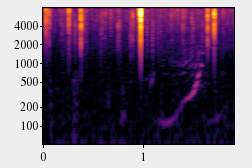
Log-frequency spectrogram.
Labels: {"label": "biophony", "recorder": "SoundTrap 300"}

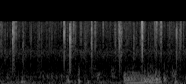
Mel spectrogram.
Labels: {"label": "biophony", "recorder": "SoundTrap 300"}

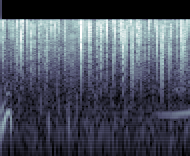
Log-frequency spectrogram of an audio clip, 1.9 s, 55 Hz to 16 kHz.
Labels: {"label": "biophony, cascading saw", "recorder": "SoundTrap 600 or HydroMoth"}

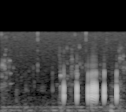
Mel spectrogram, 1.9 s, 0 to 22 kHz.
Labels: {"label": "biophony, knock croak", "recorder": "SoundTrap 300"}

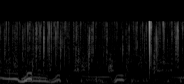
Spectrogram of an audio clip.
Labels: {"label": "biophony, cascading saw", "recorder": "SoundTrap 600 or HydroMoth"}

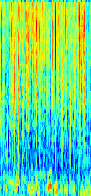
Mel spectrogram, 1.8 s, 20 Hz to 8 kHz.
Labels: {"label": "biophony, cascading saw", "recorder": "SoundTrap 600 or HydroMoth"}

